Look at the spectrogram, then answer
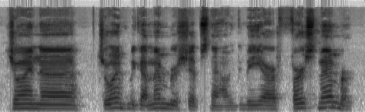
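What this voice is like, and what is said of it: Hoarse, fading voice. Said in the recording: “losing my voice even more”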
